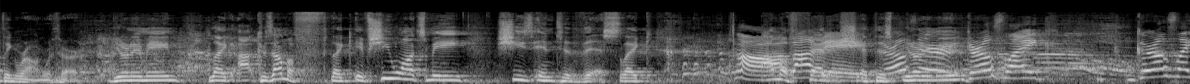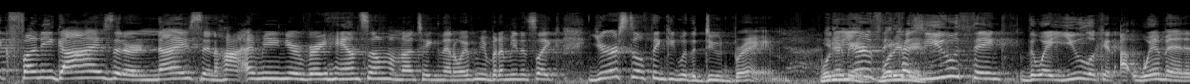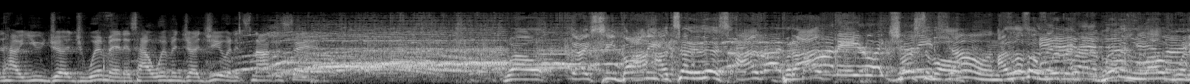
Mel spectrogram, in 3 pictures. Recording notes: Recorded live on March 14, 2017 from the South by Southwest festival in Austin, Tx.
